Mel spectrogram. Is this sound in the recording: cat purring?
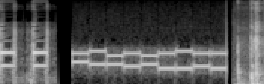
no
